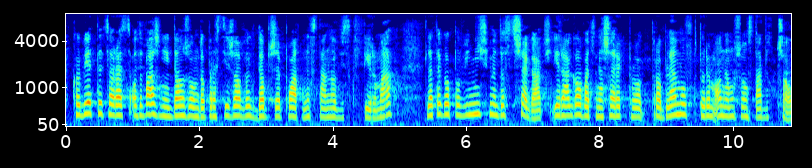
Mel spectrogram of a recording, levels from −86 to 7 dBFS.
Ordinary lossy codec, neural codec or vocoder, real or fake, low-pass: none; codec, 16 kHz, 8 kbps, FreqCodec, smaller model; fake; none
